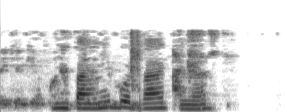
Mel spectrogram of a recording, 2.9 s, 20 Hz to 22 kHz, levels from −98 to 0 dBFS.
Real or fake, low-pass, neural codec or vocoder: fake; 7.2 kHz; vocoder, 24 kHz, 100 mel bands, Vocos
